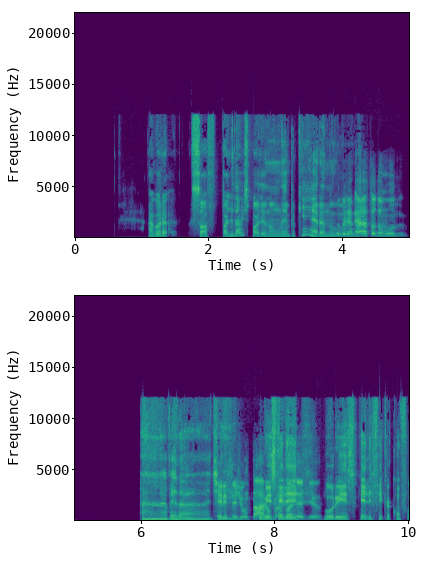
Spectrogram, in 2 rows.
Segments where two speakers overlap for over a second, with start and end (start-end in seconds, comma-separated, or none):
7.1-8.7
